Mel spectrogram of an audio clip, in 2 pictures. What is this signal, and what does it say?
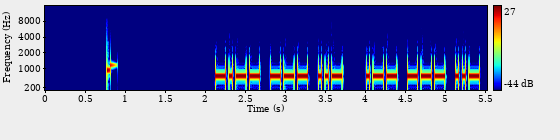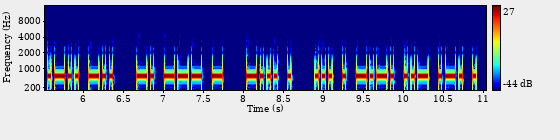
Morse code, heard as a keyed tone, about 28 wpm, 700 Hz. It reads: YOU WOULD NOT BE SECURE
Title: Sentences from Top 1200 Words 28wpm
